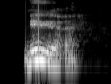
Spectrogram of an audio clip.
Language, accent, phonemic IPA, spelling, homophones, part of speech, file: French, Canada, /myʁ/, murent, mur / mûr / mûre / mûres / murs / mûrs, verb, LL-Q150 (fra)-murent.wav
- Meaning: third-person plural past historic of mouvoir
